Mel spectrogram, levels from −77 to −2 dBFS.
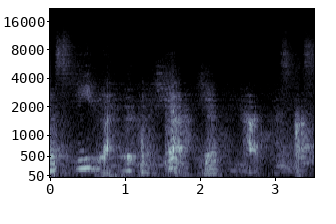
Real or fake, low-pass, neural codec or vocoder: fake; 19.8 kHz; codec, 44.1 kHz, 0.9 kbps, DAC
